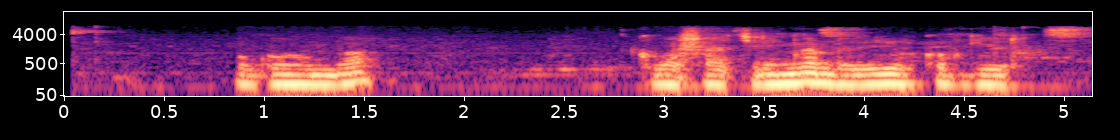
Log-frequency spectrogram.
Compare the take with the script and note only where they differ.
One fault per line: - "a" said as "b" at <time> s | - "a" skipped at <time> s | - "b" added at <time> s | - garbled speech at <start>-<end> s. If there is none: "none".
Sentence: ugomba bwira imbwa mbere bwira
- "bwira" said as "kubashakira" at 2.9 s
- "yuko" added at 4.1 s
